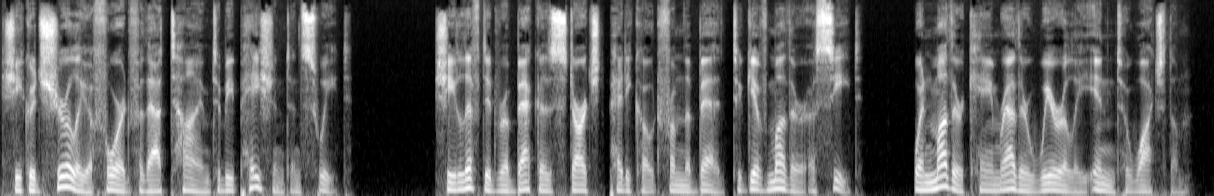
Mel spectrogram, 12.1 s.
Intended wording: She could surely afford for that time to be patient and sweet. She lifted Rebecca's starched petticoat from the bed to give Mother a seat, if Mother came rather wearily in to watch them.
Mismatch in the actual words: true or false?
true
